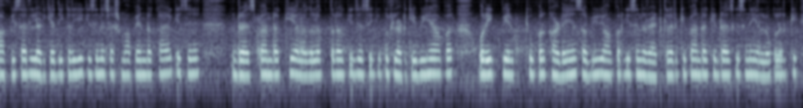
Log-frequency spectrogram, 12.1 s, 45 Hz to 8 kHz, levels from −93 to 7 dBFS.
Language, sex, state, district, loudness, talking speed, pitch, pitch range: Hindi, female, West Bengal, Jhargram, -18 LUFS, 260 wpm, 230 Hz, 220-235 Hz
